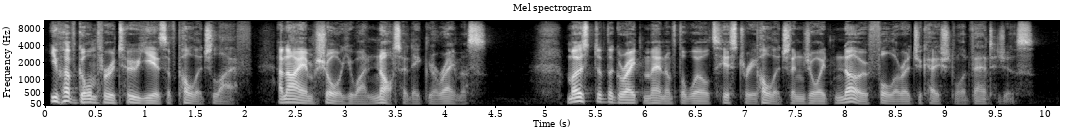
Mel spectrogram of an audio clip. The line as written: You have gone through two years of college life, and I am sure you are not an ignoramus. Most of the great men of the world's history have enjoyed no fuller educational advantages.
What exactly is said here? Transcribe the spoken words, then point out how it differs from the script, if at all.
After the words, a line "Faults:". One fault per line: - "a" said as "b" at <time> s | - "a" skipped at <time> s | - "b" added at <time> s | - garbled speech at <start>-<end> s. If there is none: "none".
You have gone through two years of college life, and I am sure you are not an ignoramus. Most of the great men of the world's history college enjoyed no fuller educational advantages.
Faults:
- "have" said as "college" at 7.1 s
